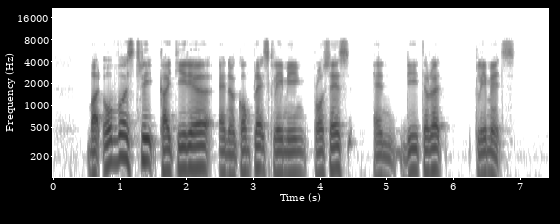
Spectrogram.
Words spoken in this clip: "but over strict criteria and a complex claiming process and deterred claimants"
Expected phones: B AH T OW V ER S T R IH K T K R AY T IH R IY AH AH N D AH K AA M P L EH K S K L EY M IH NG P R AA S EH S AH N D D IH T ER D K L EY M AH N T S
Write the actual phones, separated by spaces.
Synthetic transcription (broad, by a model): B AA T OW V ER S T R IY T K R AY T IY R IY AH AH N AH K AA M P L EH K S K L EY M IH NG P R AA S EH S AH N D D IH T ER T K L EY M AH T S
